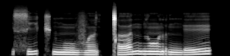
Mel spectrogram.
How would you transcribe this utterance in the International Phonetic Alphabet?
s i˨˥ t͡ʃ ŋ ũ˩ v ɐ̃˩ ǀ ɐ˨˥ n d õ˦ r ŋ e˨˥

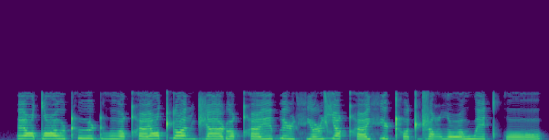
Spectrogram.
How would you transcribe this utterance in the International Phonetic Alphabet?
ɛ ɐ̯ dˤ oː ʈʰ ɯː ɖʱ oː qʰ eː tˤ ɖ ɯ ɐ̯ n d͡ʒ aː ɽ u qʰ eː b e ɭ fʲ ɔ ɭ ʑ ɛ qʰ e fʲ ɛ ʈʰ ɔ t ɖ͡ʐ ʌ ʁ ðˤ oː w eː t k o

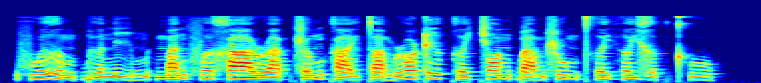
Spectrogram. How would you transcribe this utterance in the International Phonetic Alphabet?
f u˧˥ ə̯ ɣ ə˨˩ m ɓ ɨ˨˩ ə̯ n i˨˩˨ m | m a˧˥ n f əː˧˥ x aː˧ ɹ a˨˩ k̚ ʂ ə˧˥ m k a˨˩ j t̪ a˨˩˨ m ɹ ɔ˧˥ ʈ i˧ ə̯ k ə˨˩ j c ɔ˧ n ɓ a˨˩˦ m ʂ u˧ m t̪ʰ ə˧˥ j h ə˧ j ɣ ə˨˩ k̚ t̪ʰ u˨˩ p̚

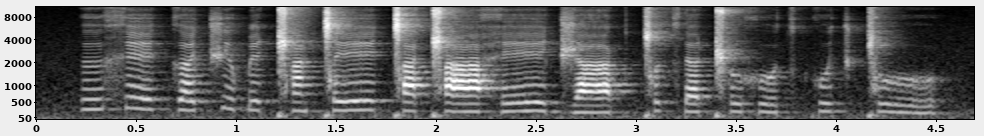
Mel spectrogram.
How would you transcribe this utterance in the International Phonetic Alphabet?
ɨ x eː k ɜ t͡ʃ ɨ ɓ e ǁ ã ǀ eː ǀ a ǁ aː h eː d͡ʒ aː k ǀ u t͡s ɾ ɜ ǁ u x uː t͡s k u t͡ʃ ǀ uː

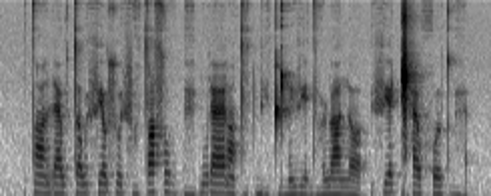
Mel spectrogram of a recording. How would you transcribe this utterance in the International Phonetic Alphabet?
tˤ ẽ r æ w t ʌ w fʲ a sʷ ʌ fʲ ṳ tˤ e sˤ w ṳ ʔ ɛ̤ ɓ u ɾ æ ɾ ẽ tˤ ṳ t bʲ e̤ t ɖʱ ẽ vʲ e dʱ ʌ ɳ a n ʌ | fʲ ɛ ǁʰ æ χʷ e tʷ æ̤

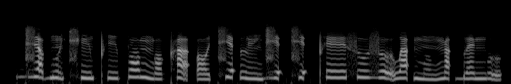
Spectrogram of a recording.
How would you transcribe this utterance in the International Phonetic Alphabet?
d͡ʑ ä̰˦˨ b ũ˦˨ t͡ɕʰ ĩ˨ pʰ i˨ p ɔ˦ ŋ ɔ˨ kʰ ä̰˦˨ ʔ ɔ˨ t͡ɕ ɛ˦ ʔ l ĩ˨ d͡ʑ ɛ˦ ʔ t͡ɕ ɛ˦ ʔ pʰ e˦ ɪ̯ s u˦ z o̰˦˨ ʊ̯ w ä˦ ʔ m ũ˨ ŋ ä˦ ʔ b ɛ˦ ŋ ṵ˦˨

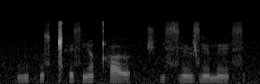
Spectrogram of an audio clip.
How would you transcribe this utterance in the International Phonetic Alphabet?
l u k o s ǁʰ ɛ s ĩ qʰ ʌ | t͡ʃʰ i s z ɛ̃ ɭ z ɛ̃ m ɛ̃ s

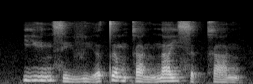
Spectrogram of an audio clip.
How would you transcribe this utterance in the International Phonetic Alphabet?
j i˧ n s i˨˩ v i˨˩˦ ə̯ t̪ ə˧ m k a˨˩ ŋ n a˧ j s ə˨˩ k̚ x a˨˩ ŋ

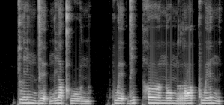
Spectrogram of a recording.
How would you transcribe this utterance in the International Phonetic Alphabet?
k l i˧ n d e˨˩ ʔ n i˧ a̯ kʰ w u˨˩ n | k w e˨˩ ʔ d i˥˩ t̚ h ɤː˧ n o˧ m r ɔː˦˥ t̚ k w e˥˩ n

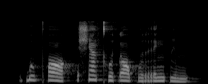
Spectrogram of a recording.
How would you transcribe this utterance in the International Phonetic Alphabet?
ɓ u˦ pʰ ɔ˦˨ | ʃ ã˦ kʰ u˨ ɗ ɔ˦˨ p u˨ r e˦ ŋ p i˨ m

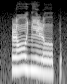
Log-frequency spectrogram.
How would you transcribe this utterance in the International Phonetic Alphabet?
ɭ ɔ ʎ ĩ ɭ o p

